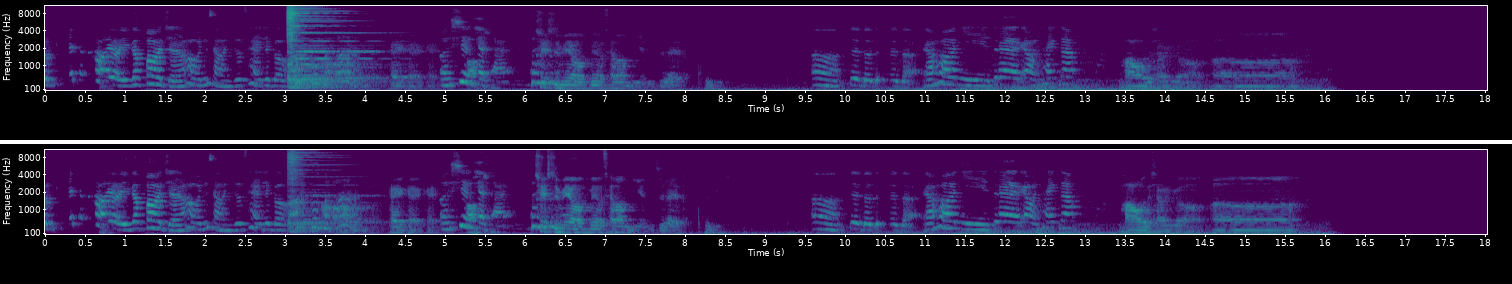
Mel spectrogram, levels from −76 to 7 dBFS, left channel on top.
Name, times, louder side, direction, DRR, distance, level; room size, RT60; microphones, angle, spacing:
voice 1, 0.0-3.9 4.9-5.8 6.1-6.5 9.6-12.9, right 1 dB, 5° right, 0.4 m, -40 dB
sound 1, 1.2-16.1, equal, 35° left, 0.6 m, -48 dB
sound 2, 3.0-4.6, left 12 dB, 80° left, 0.3 m, -32 dB
voice 2, 3.5-5.0 5.3-5.4 6.1-8.5 13.5-15.8, right 3 dB, 65° right, 0.5 m, -43 dB
3.0 x 2.3 x 3.5 m
head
